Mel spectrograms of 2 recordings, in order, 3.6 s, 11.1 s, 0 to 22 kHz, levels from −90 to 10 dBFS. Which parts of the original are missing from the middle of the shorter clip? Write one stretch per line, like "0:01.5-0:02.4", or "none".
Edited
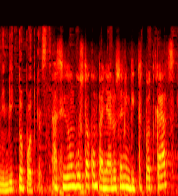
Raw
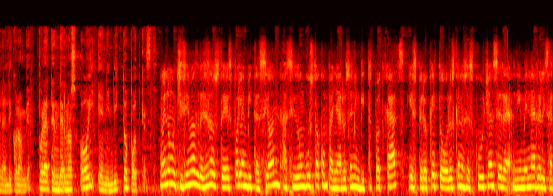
0:03.1-0:05.6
